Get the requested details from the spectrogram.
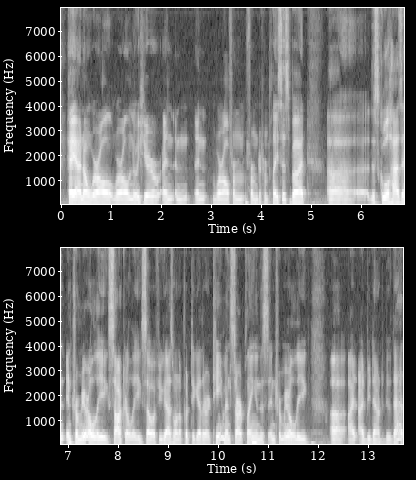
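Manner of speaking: plain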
